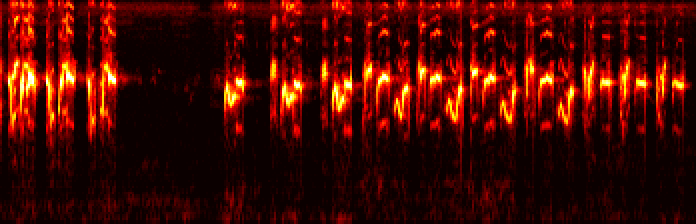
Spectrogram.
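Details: Sooty-headed bulbul lure song intended to trigger singing in quiet birds: a quick cluster of chirps, a short pause, then a steady series of bright, slurred notes repeated several times a second.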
